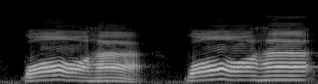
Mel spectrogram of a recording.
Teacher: Kalau toha dua-duanya 2 harokat. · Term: mad tabi'i harfi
